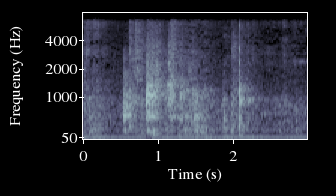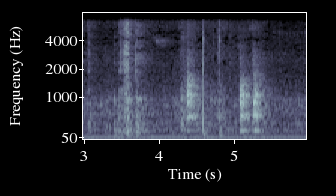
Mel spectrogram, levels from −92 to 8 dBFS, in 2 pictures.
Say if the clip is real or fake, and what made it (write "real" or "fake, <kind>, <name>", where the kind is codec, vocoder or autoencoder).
real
